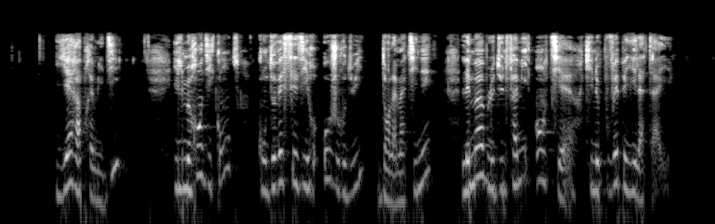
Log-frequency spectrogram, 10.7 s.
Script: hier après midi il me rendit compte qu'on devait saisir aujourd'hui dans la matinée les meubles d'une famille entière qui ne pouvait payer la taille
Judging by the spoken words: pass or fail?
pass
